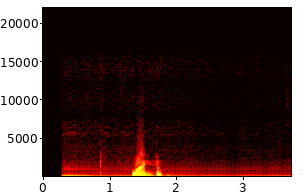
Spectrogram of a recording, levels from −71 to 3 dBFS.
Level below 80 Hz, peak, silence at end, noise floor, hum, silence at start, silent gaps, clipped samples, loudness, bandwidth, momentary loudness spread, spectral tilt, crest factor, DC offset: -34 dBFS; -2 dBFS; 0 s; -39 dBFS; 50 Hz at -35 dBFS; 0.3 s; none; under 0.1%; -18 LUFS; 16.5 kHz; 27 LU; -8.5 dB/octave; 20 dB; under 0.1%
